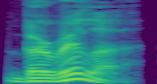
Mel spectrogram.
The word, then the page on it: barilla: British English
